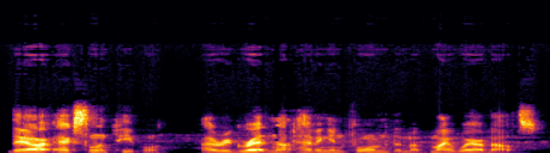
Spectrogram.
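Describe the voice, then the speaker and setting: A composed, dutiful woman sailor from a storybook, voiced by a man in a lowish register. She speaks formally and articulately, with quiet pride. The sound is a little muffled and lo-fi. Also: fairly even intonation, quick pace, creaky.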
